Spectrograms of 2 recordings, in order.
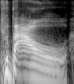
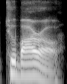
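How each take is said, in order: First: The middle R sound is softened or dropped. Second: The middle consonant is a clear R sound. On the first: The speaker calls it right. "Oh, that's right. It's Brazilian" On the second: The speaker calls it wrong. "Am I saying it wrong?"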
